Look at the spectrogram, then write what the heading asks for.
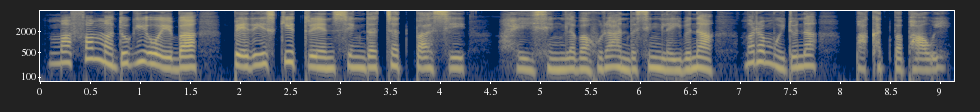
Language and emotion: Manipuri, fearful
